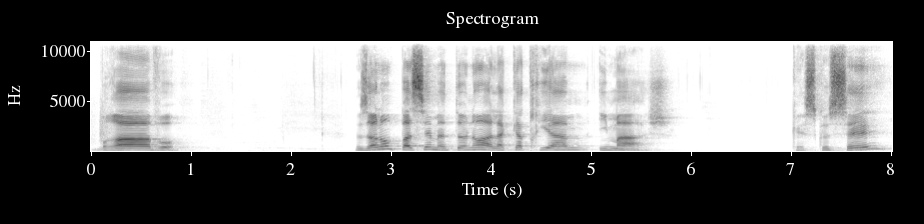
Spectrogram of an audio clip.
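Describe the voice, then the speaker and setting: A man's voice: high voice, very animated, slow, long pauses, fairly bright tone. A man teaching French to young children, patiently repeating words and clapping out their syllables. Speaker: primary school French teacher.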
